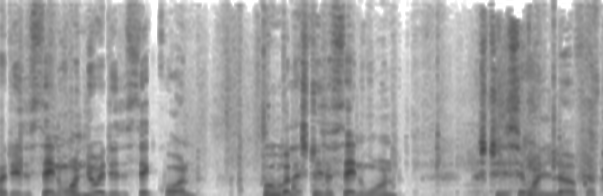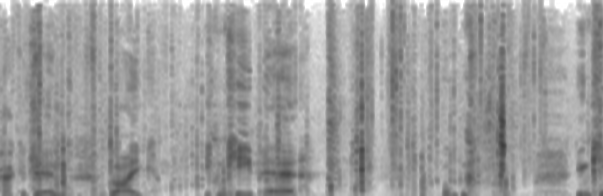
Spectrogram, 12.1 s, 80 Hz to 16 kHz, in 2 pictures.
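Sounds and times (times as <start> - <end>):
paper rustling: 2.1 - 11.3.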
